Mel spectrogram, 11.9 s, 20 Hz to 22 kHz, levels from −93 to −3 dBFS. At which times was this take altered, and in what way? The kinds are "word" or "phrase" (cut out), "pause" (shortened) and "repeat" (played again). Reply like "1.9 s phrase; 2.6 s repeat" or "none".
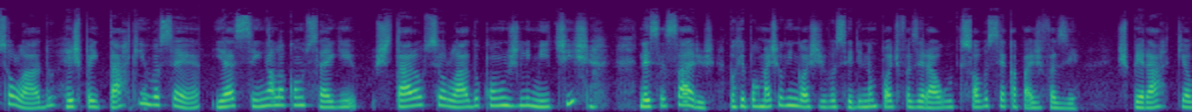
7.2 s pause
